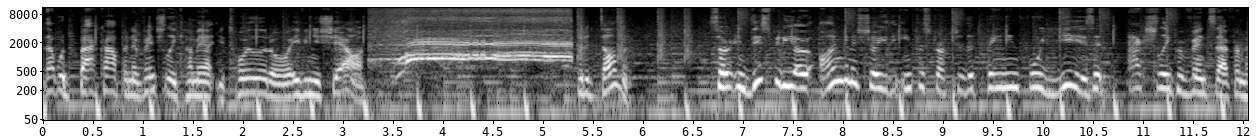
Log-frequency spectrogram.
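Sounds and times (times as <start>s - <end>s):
music: 0.0s - 12.0s
person screaming: 3.3s - 5.3s.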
